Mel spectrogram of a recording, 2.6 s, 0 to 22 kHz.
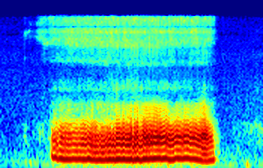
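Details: One drawn-out, rumbling, voiced snore on an inward breath, about 1.5 seconds long, in a quiet room.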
